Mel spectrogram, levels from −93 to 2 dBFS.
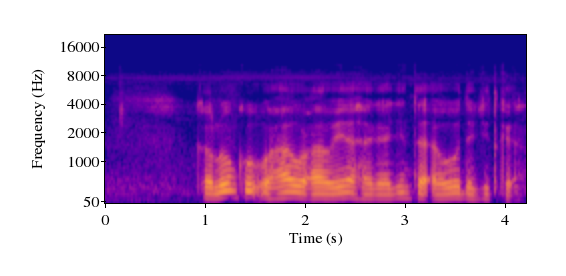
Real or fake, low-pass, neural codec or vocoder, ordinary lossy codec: real; 10.8 kHz; none; none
